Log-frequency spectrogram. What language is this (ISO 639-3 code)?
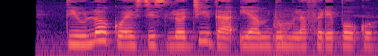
epo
